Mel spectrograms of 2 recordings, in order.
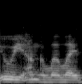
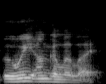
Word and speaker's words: Uiagalelei: And frankly, I have more confidence in DJ Uiagalelei than JT Daniels.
